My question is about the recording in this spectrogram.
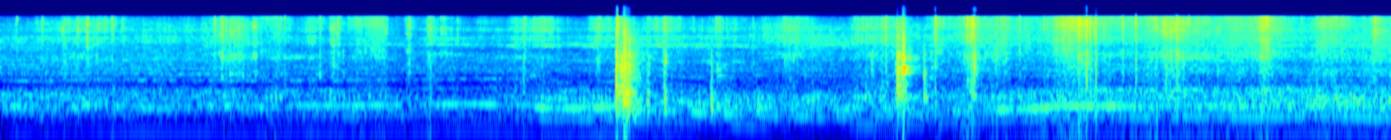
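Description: Fallen branches and brush being raked and gathered: rustling, scraping and snapping of dry sticks. Two sharp wooden knocks stand out, about six and nine seconds in, over a steady low hum.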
